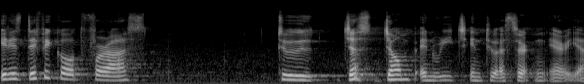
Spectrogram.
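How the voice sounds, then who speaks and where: A woman with a Japanese accent speaks at a fairly slow pace and medium pitch. Her pitch varies in an ordinary way, and she takes long, frequent pauses. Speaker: NGO representative. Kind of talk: panel discussion.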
